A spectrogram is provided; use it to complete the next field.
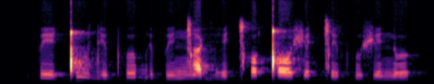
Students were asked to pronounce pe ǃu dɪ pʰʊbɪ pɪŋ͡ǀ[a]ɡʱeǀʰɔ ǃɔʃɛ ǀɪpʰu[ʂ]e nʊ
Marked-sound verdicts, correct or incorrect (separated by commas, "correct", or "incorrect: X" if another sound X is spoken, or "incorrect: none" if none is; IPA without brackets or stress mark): correct, incorrect: ʃ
